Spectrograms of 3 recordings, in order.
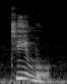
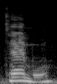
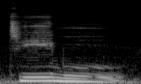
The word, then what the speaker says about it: Temu: nice I actually pronounce timu I used to say temu in Spanish is Tamil but actually the right pronunciation it is timu these ones are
